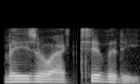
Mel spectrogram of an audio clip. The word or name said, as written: vasoactivity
